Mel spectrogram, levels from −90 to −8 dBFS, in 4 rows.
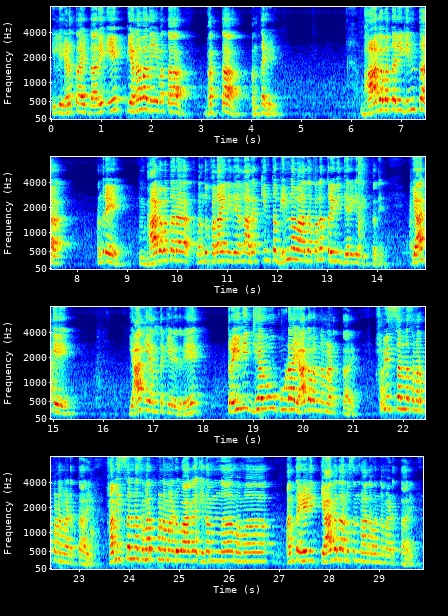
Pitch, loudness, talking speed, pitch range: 250 Hz, -18 LUFS, 85 wpm, 225-275 Hz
